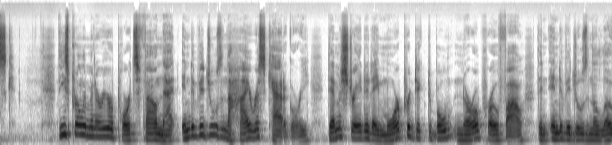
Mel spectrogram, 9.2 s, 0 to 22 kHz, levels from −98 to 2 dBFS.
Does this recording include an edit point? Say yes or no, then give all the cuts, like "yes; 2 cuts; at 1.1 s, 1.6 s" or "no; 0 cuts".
no; 0 cuts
